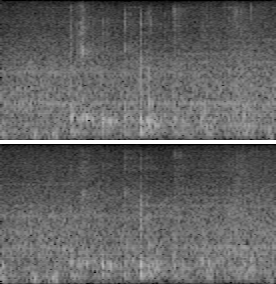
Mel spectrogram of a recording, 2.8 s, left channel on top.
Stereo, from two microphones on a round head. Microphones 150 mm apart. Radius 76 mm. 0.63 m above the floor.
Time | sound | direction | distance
0.7 | footsteps | 60° left (ahead or behind) | 1.1 m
